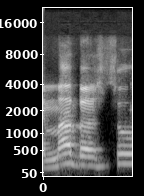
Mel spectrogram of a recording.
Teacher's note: با پہ قلقلہ کرتے ہوئے پڑھیں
